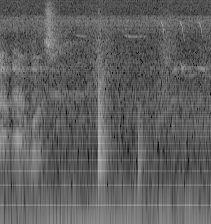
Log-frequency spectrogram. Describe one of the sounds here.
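A golf club strikes a ball with a sharp smack.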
